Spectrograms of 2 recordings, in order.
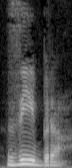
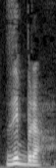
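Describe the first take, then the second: First: It is said in an American accent. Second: It is said in a British accent. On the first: "In U S American English it is called as zebra" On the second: "the Britishers pronounce as zebra"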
